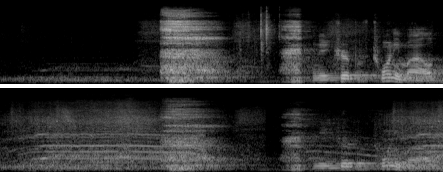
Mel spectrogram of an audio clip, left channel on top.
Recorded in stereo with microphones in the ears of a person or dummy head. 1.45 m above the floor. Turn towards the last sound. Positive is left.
turn(degrees=65)  # may be behind; listen again after turning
